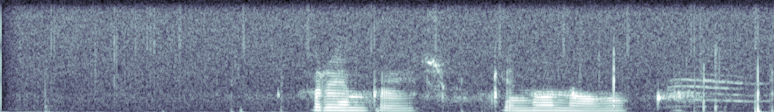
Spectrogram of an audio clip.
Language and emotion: Russian, neutral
